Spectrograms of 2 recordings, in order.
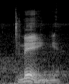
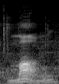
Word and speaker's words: Hmong: the time because I I read Ming but it's pronounced Hmong yeah but I always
